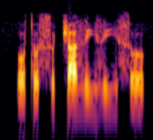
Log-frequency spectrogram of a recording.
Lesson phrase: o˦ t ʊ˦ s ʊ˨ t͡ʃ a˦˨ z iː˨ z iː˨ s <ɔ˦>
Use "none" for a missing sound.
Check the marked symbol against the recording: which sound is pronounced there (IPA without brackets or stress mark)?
ʊ˦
